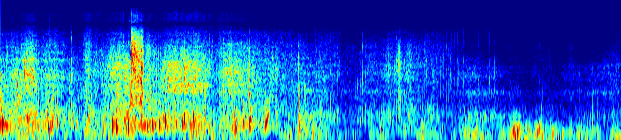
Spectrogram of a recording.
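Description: Irregular crunching and scuffing in snow, busiest in the first three seconds with one sharp crunch just over a second in, then quieter, with wind noise on the microphone.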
